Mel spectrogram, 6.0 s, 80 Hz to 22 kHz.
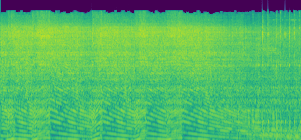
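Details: Homelite 330 chainsaw test run after intake boot replacement, the only fault found: quick repeated throttle blips, pitch snapping up and down about once a second, returns without stalling; normal running.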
